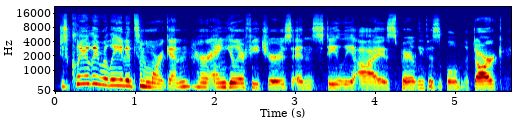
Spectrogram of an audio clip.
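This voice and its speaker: A woman's voice: lowish voice, normal speed. A woman streamer reading a visual novel aloud expressively, with casual, sweary reactions.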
